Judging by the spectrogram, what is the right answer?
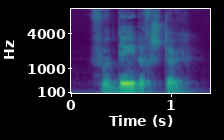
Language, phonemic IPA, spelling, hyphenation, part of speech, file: Dutch, /ˌvərˈdeː.dəx.stər/, verdedigster, ver‧de‧dig‧ster, noun, Nl-verdedigster.ogg
- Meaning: 1. female defender 2. female defender, female protector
